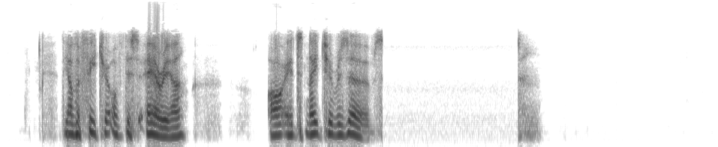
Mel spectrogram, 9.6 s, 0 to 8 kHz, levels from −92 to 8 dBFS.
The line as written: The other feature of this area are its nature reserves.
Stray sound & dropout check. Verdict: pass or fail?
pass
